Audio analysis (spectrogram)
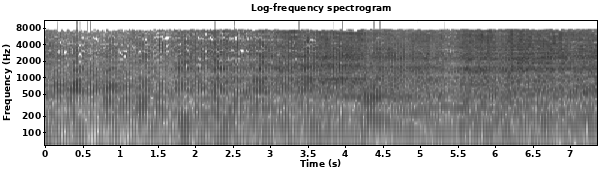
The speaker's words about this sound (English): So a Coast Guard helicopter is going to fly, like, directly overhead here. No, like, for real directly overhead.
